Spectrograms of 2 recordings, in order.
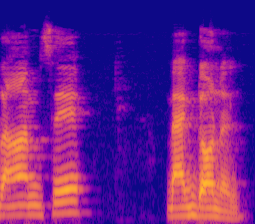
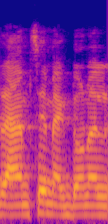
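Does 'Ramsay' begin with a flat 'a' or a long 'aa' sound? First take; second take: long aa; flat a. First: The first syllable has a long open 'aa' vowel. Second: The first syllable has a flat front 'a' vowel. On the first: The speaker calls it wrong. "इनका pronunciation शायद गलत है" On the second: The speaker calls it right. "रैम से McDonald इनका नाम है"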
